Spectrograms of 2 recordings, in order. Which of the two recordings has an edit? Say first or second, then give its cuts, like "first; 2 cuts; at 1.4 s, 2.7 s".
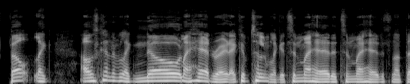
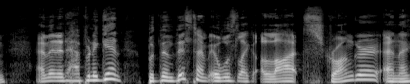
first; 2 cuts; at 1.8 s, 2.7 s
